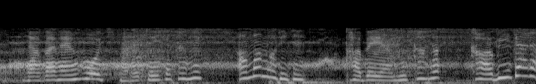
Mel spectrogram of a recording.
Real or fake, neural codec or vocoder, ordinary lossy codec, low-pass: fake; codec, 16 kHz, 4 kbps, FunCodec, trained on Chinese and English, 50 frames a second; none; 5.4 kHz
